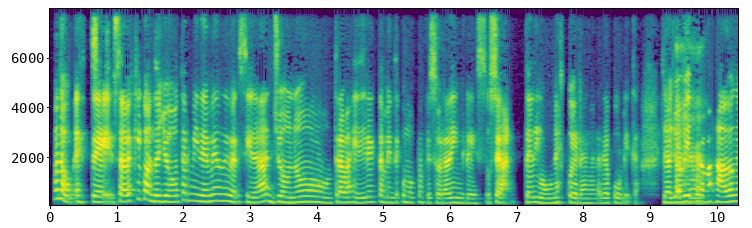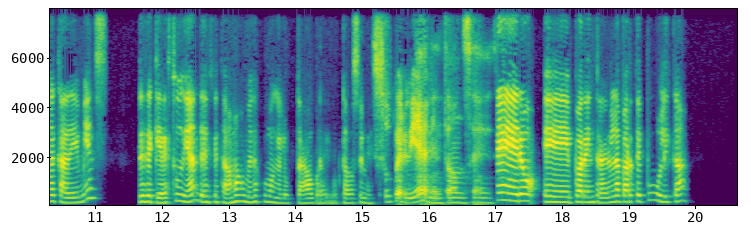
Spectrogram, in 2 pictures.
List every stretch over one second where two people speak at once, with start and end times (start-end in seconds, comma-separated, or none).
none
